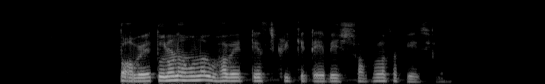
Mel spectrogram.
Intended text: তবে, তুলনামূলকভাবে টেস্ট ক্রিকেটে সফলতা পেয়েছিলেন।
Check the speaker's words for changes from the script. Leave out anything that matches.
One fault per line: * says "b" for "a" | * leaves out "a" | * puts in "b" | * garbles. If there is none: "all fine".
* puts in "বেশ"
